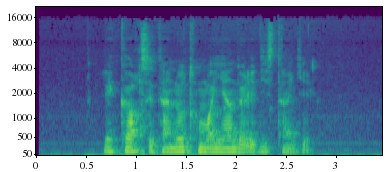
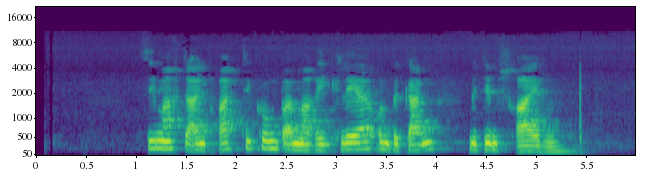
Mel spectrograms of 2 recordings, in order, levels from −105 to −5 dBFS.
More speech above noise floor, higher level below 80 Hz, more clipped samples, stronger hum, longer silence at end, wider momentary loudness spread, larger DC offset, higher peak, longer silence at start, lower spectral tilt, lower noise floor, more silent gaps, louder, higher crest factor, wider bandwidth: second, 26 dB vs 48 dB; first, -50 dBFS vs -80 dBFS; neither; neither; about the same, 0.55 s vs 0.65 s; first, 14 LU vs 8 LU; neither; about the same, -10 dBFS vs -8 dBFS; second, 0.5 s vs 1.1 s; second, -5.5 dB/octave vs -8 dB/octave; second, -54 dBFS vs -71 dBFS; neither; second, -28 LUFS vs -24 LUFS; about the same, 20 dB vs 18 dB; first, 16 kHz vs 6.4 kHz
